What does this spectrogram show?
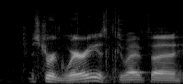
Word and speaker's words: Aguirre: Aguary, is do I have uh your am I pronouncing your name correctly?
